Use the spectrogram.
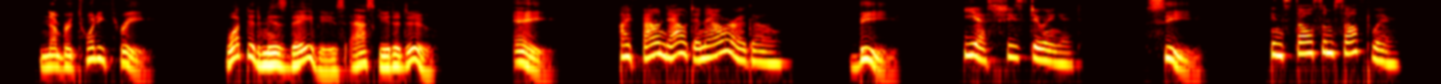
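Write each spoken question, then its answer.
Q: did Ms. Davies ask you to do?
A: C: Install some software.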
